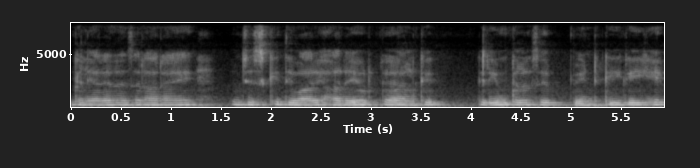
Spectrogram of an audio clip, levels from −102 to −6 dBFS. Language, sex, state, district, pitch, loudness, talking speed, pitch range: Hindi, female, Bihar, Sitamarhi, 215 Hz, -29 LUFS, 170 wpm, 210-220 Hz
